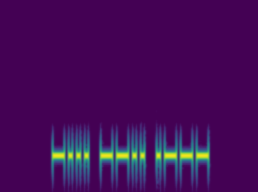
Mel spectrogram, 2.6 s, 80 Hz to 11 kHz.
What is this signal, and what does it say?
Morse code, heard as a keyed tone, about 29 wpm, 700 Hz. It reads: BZJ
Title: USA Call Sign Postfixes - 3 Letters 30wpm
